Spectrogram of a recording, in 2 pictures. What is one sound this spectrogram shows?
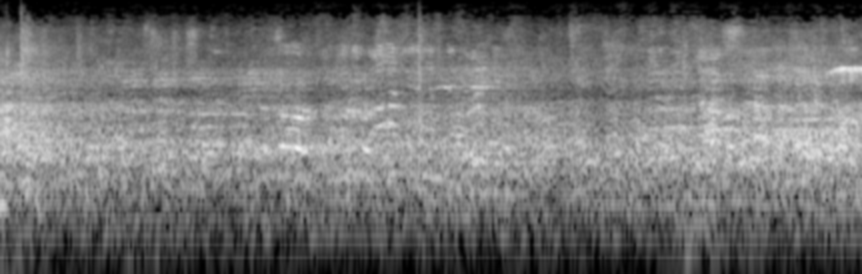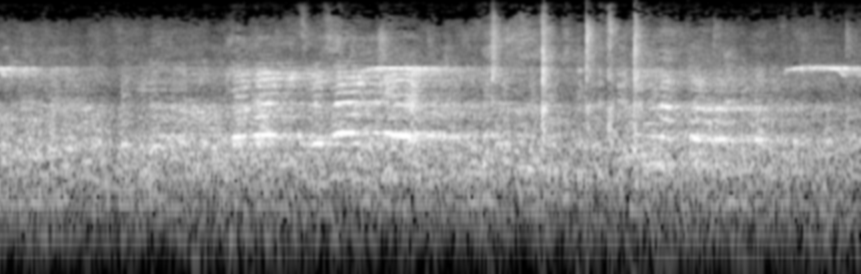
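A crowd murmurs and chatters in a large echoing arena.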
